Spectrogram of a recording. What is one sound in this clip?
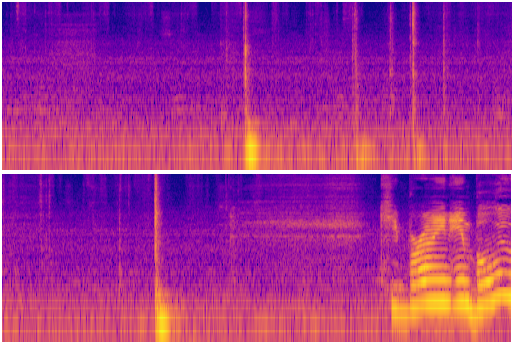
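Trading cards flick and tap as they are shuffled through by hand.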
